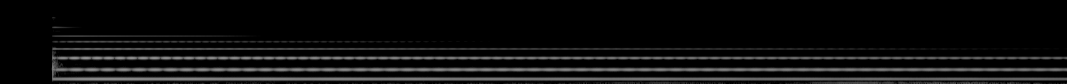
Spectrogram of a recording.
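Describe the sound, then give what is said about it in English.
A single meditation bell is struck once to begin a guided meditation and rings out with a clear, steady tone and bright overtones, sustaining and fading only slightly over about ten seconds with no talking. “We'll begin and end the meditation with the sound of the bell.”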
